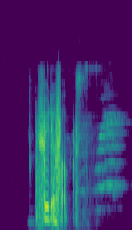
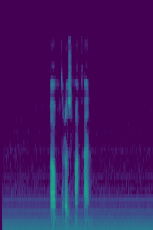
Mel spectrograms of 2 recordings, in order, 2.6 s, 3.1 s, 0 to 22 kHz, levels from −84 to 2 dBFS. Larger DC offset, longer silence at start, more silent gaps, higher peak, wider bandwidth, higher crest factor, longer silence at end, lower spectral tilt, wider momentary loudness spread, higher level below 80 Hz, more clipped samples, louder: neither; first, 0.7 s vs 0.05 s; neither; first, -2 dBFS vs -14 dBFS; second, 7.2 kHz vs 11.5 kHz; second, 18 dB vs 26 dB; first, 0.3 s vs 0 s; first, -5 dB/octave vs -3.5 dB/octave; about the same, 21 LU vs 19 LU; about the same, -56 dBFS vs -54 dBFS; neither; first, -14 LUFS vs -37 LUFS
